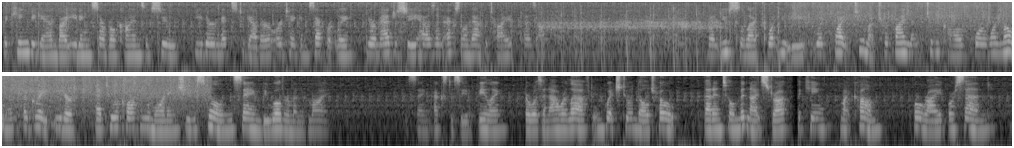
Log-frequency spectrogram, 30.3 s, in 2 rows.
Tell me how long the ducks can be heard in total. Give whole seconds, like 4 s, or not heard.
3 s.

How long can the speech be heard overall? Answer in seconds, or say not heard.
27 s.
